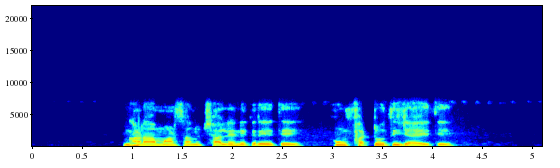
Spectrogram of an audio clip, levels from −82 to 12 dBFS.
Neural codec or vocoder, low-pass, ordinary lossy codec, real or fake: none; 7.2 kHz; Opus, 32 kbps; real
